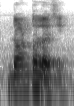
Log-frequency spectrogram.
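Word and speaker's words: odontology: Study of teeth को हम बोलते बोल सकते हैं ओडोंटोलॉजी। डोंटोलॉजी। ओ वो एब्सेंट रहेगा। ठीक है? ऐसे हम इसको प्रोनाउंस कर सकते हैं कि डोंटोलॉजी।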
